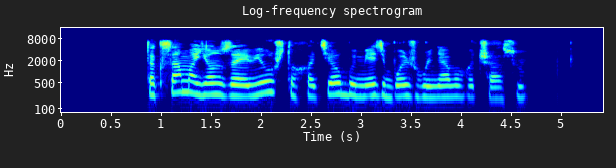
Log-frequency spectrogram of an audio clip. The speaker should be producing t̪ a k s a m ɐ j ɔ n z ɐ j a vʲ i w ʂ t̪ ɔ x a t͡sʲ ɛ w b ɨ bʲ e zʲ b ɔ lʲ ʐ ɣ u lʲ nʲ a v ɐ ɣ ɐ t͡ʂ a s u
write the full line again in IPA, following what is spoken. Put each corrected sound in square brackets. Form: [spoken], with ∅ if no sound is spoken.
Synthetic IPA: t̪ a k s a m ɐ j ɔ n z ɐ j a vʲ i w ʂ t̪ ɔ x a t͡sʲ ɛ w b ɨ [mʲ] e [d͡zʲ] b ɔ lʲ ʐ ɣ u lʲ nʲ a v ɐ ɣ ɐ t͡ʂ a s u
